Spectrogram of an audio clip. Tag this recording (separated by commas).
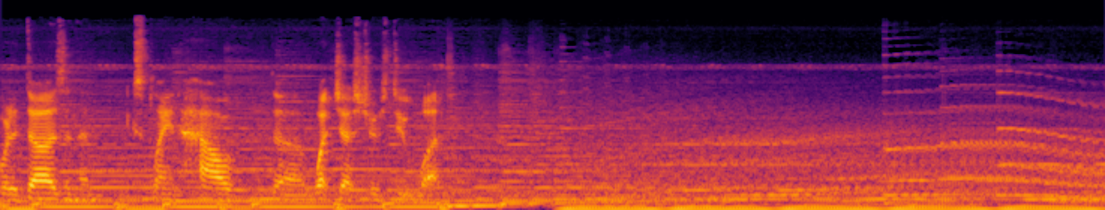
Speech, Music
